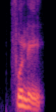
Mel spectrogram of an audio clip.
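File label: "fully", Indian English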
